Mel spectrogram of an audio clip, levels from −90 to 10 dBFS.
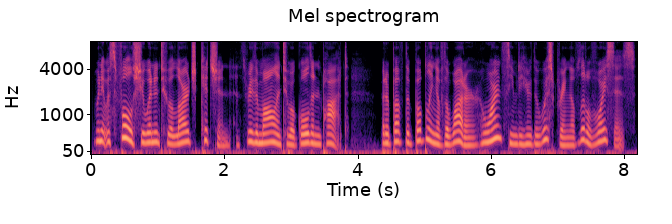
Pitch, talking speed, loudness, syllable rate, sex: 205 Hz, 250 wpm, -18 LUFS, 6.4 syllables/s, female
